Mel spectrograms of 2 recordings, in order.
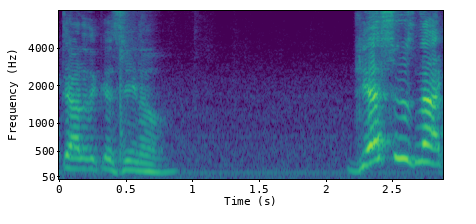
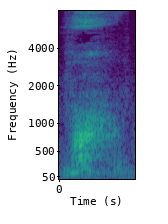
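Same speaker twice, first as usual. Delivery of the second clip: breath-blown whoosh; voiceless whooshing sound effect; imitated splash whoosh; 8 dB quieter than usual. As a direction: blow out a whoosh for flying liquid. Imitating beer being thrown.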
